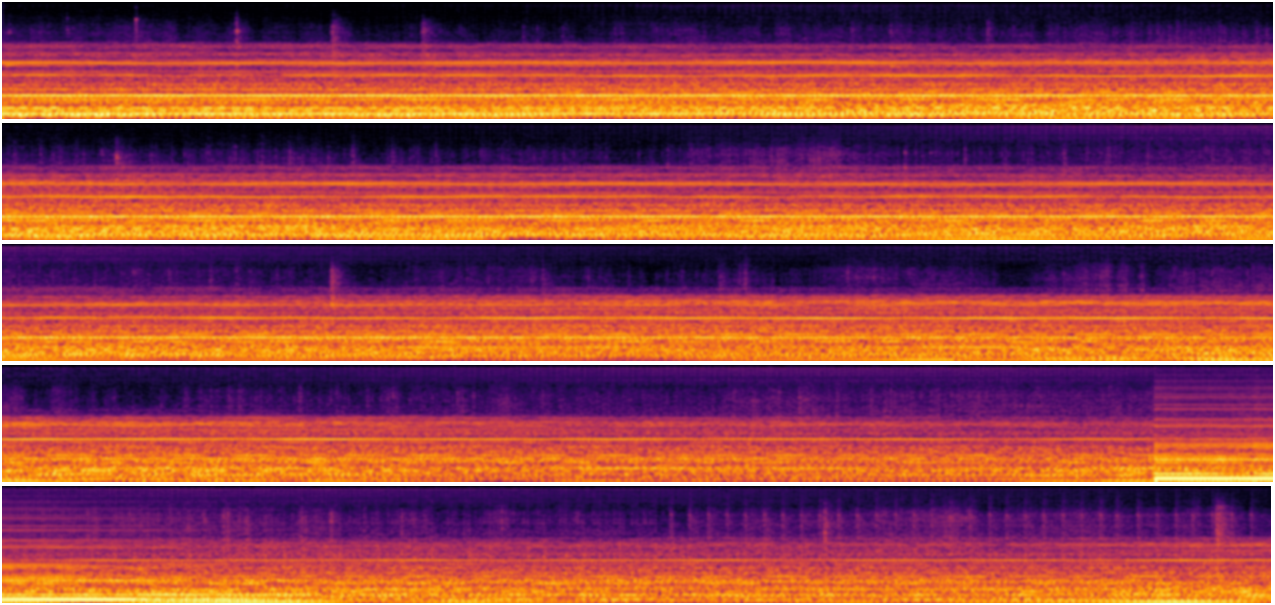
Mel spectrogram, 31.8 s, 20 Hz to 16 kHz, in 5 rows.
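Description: Electronic music built from synthesizers and field recordings: a dense drone of many steady held tones, with faint crackling clicks over it in the first several seconds. About 25 seconds in, a loud low tone enters abruptly and dies away about two seconds later.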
